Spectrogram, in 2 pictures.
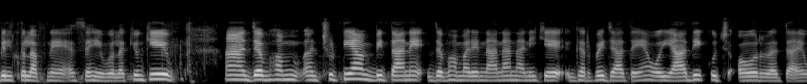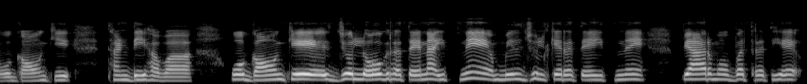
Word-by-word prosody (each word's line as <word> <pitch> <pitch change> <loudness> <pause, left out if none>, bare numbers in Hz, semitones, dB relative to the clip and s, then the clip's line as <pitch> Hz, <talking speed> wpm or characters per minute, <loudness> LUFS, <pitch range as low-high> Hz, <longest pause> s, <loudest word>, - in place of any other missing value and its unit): बिल्कुल 200 -1 +1
आपने 180 -1 -4
सही 190 0 -3
बोला 170 0 -3
क्योंकि 220 +6 +4 0.6
अ, 220 0 +5
जब 215 -1 +5
हम 225 0 -2
अ, 200 +1 -2
छुट्टियाँ 245 +5 +1
बिताने 205 -1 0
जब 195 0 0
हमारे 195 -2 -2
नाना-नानी 190 +1 -5
के 190 -1 +3
घर 190 +1 -5
पे 205 +3 0
जाते 180 -1 -3
हैं, 200 - -6
वो 195 -2 -3
याद 180 +1 -1
ही 220 - +3
कुछ 205 -2 -6
और 180 +1 0
रहता 160 -1 -5
है, 160 - -5
वो 165 +1 -4
गाँव 170 +3 -3
की 200 0 -1 0.4
ठंडी 215 -1 -1
हवा, 175 -4 -3 0.5
वो 230 0 +3
गाँव 215 +4 +1
के 235 -2 +9 0.2
जो 255 - +8
लोग 240 0 +4
रहते 225 -3 -2
हैं 215 - +2
ना 245 +2 +2
इतने 235 +4 +1
मिलजुल 230 +2 -2
के 235 - +2
रहते 220 -2 -4
हैं, 210 - -1
इतने 220 +3 -4 0.4
प्यार 240 0 +3
मोहब्बत 235 -2 -4
रहती 215 +1 -5
है, 225 -1 -2
210 Hz, 180 wpm, -22 LUFS, 190-230 Hz, 0.6 s, के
